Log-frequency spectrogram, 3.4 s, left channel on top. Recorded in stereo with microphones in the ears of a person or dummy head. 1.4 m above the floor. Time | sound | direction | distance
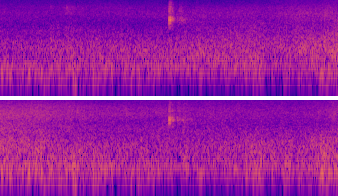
1.7 | a finger snap | centre (ahead or behind) | 3.5 m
